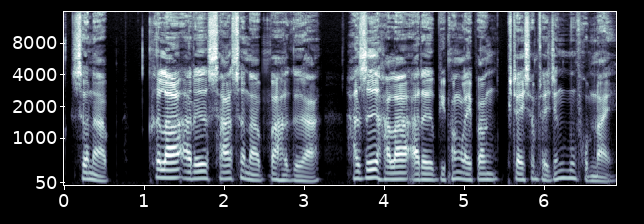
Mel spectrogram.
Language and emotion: Bodo, neutral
